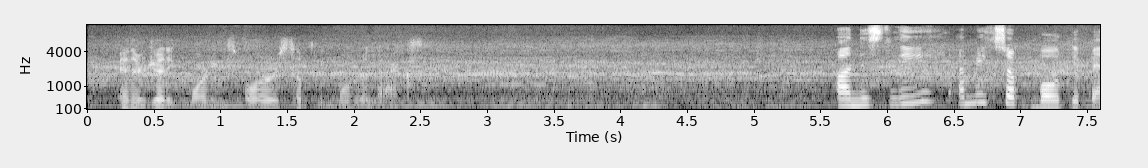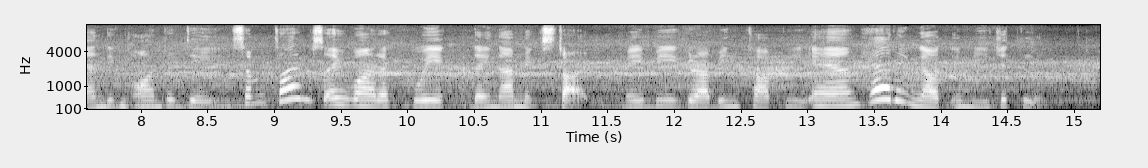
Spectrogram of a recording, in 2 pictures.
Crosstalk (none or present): none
